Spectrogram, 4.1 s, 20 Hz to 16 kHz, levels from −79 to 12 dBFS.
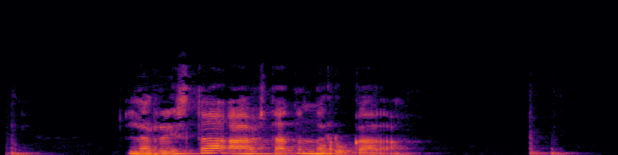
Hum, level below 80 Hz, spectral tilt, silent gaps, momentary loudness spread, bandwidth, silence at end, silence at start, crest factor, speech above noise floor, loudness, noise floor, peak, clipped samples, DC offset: none; -66 dBFS; -5.5 dB/octave; none; 22 LU; 9.2 kHz; 0.35 s; 0.05 s; 18 dB; 55 dB; -17 LUFS; -71 dBFS; -2 dBFS; under 0.1%; under 0.1%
